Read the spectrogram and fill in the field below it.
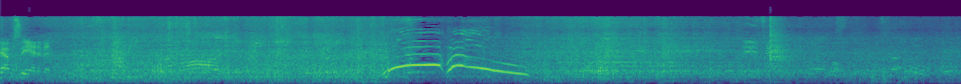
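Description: Train wheels clatter over the rail joints.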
